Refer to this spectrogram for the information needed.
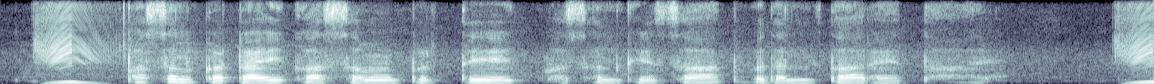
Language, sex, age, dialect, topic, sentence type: Hindi, female, 18-24, Awadhi Bundeli, agriculture, statement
